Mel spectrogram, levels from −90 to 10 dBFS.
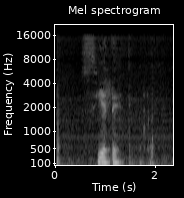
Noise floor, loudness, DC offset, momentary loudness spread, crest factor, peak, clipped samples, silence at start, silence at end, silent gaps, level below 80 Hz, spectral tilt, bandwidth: -58 dBFS; -30 LUFS; under 0.1%; 24 LU; 20 dB; -12 dBFS; under 0.1%; 0.05 s; 0.35 s; none; -56 dBFS; -7.5 dB/octave; 16 kHz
